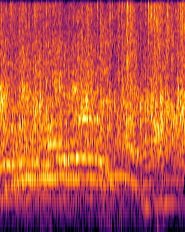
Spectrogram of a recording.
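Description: An audience at a comedy show applauds in a brief, dense burst of clapping, while a voice carries over the top.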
